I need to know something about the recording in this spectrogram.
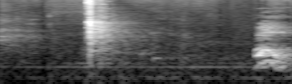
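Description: A single sharp smack, such as a hand or body striking the tiled floor during rough play, a little under a second in; a child's voice starts near the end.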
